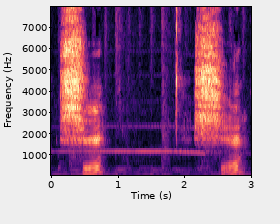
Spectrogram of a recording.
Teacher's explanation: there is rising tone, second tone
